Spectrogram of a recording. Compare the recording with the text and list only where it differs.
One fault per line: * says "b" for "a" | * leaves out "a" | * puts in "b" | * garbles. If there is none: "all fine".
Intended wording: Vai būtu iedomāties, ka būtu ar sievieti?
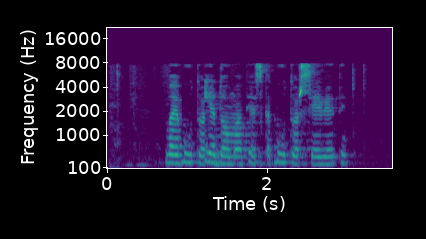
all fine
